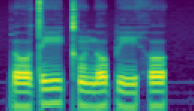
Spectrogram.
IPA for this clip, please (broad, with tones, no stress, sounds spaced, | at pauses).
ɾ oː˨ t iː˦ kʰ ũ˨ n o˦ p iː˨ h o˦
